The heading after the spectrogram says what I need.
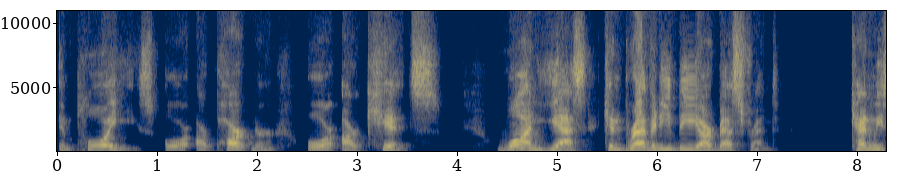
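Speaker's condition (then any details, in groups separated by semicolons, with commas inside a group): No condition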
